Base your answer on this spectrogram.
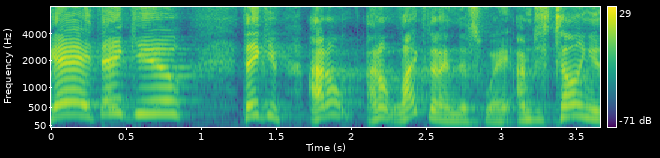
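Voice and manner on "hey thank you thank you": cheery, higher and louder call of thanks; imagined friend thanking. Pretend. Friend honking and waving at the giver, a cheery shouted thank you. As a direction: wave and shout thanks across the street. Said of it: "honking at me and waving like".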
